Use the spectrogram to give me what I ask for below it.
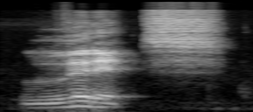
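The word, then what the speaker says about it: Lititz: I have a brand new bottle of Pennsylvania rye that I bought the other day out in Litz, Pennsylvania.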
